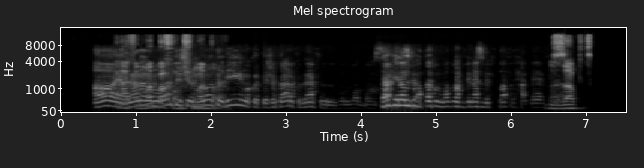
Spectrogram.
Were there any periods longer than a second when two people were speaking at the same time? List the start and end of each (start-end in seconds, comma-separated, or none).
0.7-2.3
